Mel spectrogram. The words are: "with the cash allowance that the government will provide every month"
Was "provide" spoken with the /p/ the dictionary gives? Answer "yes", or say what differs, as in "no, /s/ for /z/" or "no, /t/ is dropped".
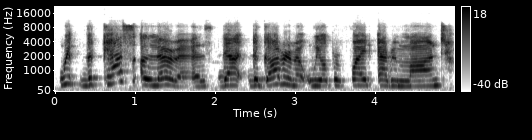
yes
